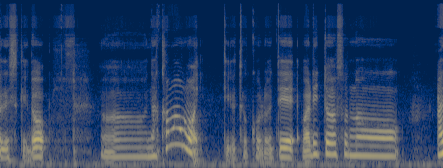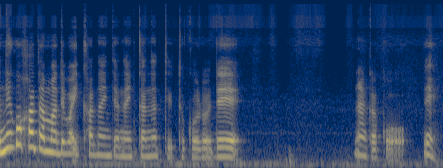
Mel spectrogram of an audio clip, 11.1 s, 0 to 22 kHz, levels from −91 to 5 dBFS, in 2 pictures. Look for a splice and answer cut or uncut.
uncut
